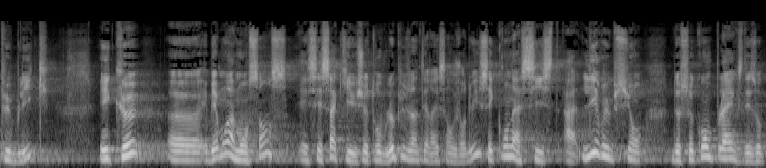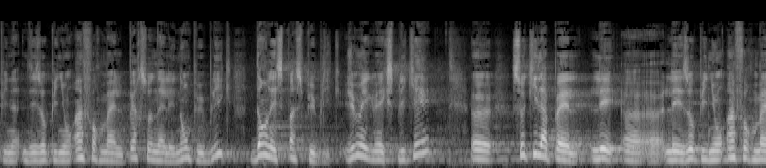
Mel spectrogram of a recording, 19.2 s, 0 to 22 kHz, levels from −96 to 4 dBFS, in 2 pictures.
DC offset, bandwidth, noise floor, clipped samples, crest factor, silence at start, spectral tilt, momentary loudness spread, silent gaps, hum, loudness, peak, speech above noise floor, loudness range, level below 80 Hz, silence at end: under 0.1%; 13.5 kHz; -47 dBFS; under 0.1%; 20 dB; 0 s; -4.5 dB/octave; 10 LU; none; none; -27 LUFS; -6 dBFS; 20 dB; 4 LU; -72 dBFS; 0 s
